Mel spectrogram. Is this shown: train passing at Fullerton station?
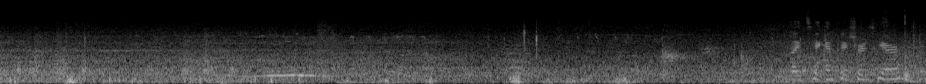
yes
